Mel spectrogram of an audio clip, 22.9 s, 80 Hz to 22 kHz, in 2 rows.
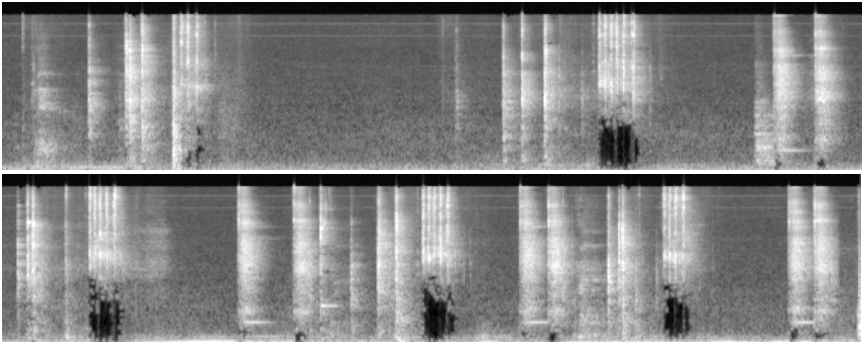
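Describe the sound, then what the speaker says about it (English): Bolts being torqued down on a Honda 400ex engine during a head gasket rebuild, a run of sharp metallic ratchet clicks in quick bursts with pauses between, close and clear. "these are gonna be torqued down to 33 foot-pounds, the four bolts right here"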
